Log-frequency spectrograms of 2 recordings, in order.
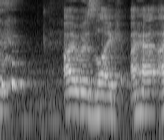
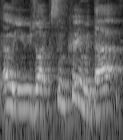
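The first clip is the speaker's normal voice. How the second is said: higher-pitched mock British accent, rising at the end; 5 semitones higher than usual. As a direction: play along in a joking British accent. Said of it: "have to keep this British accent going".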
